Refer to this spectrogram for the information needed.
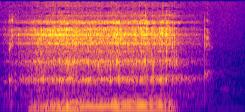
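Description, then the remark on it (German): A voice imitates a single long nasal snore, a steady buzzing drone lasting over a second with a slight wavering pitch, fairly loud, then cutting off. “Dieser typische Nasenschnarcher”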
